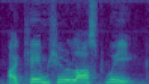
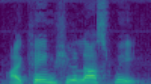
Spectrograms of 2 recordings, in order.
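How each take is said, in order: Both takes have the same delivery.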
